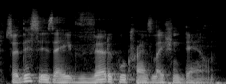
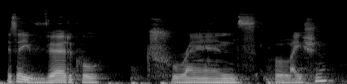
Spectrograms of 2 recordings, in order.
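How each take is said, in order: First: Said in the usual way. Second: Slow emphatic repeat. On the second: Shown as a demonstration. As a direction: drag the term out for students to note. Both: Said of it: "teacher repeats key term".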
